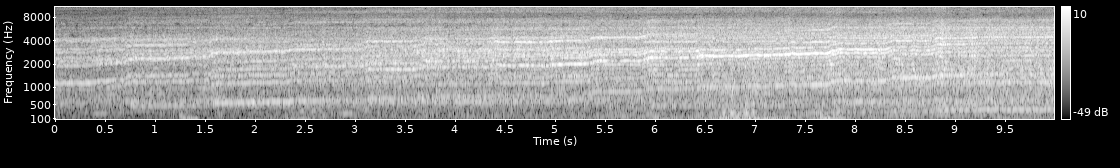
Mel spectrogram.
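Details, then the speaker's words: RC crawler with new Hobbywing QuicRun Fusion 2-in-1 1800KV brushless motor/ESC: clean whine climbing smoothly with throttle; speed control absolutely silent, only the tyre rubbing on something is audible. "and if you forever listen to this the speed control as well absolutely silent guys what you can hear is the tyre rubbing on something"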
